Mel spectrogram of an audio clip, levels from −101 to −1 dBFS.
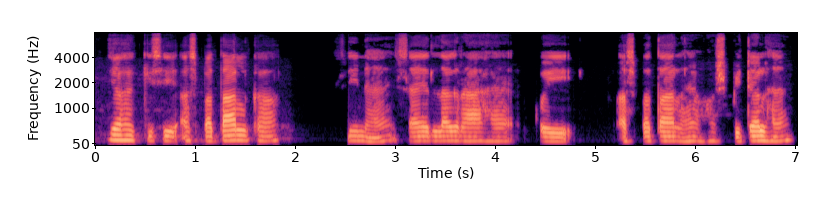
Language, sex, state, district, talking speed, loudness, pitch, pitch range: Hindi, male, Bihar, Supaul, 145 wpm, -22 LUFS, 125 Hz, 120-130 Hz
